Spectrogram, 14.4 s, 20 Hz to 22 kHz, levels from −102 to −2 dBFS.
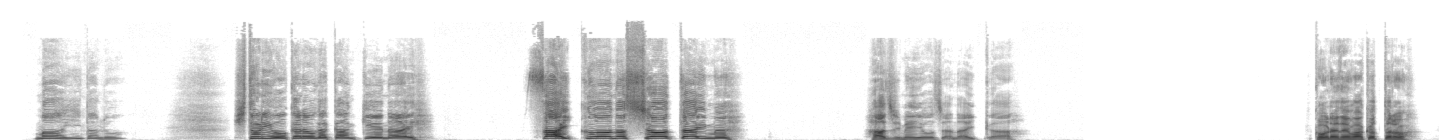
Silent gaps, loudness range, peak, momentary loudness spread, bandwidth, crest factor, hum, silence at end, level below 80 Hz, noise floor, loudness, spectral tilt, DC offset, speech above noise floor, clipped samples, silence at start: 10.84-12.58 s, 12.80-12.85 s, 12.92-12.96 s; 12 LU; -8 dBFS; 21 LU; 18 kHz; 24 dB; none; 0.3 s; -86 dBFS; -86 dBFS; -28 LUFS; -3 dB/octave; under 0.1%; 58 dB; under 0.1%; 0.35 s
